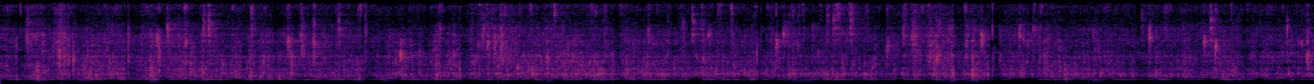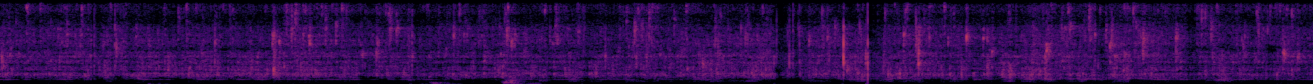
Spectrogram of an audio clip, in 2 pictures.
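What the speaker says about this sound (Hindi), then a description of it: "इसमें मैं वड़ा फ्राई करूंगी।" Sabudana vadas fry in hot oil, giving a steady, even sizzle and hiss throughout, with a few faint clunks of handling in the middle.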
